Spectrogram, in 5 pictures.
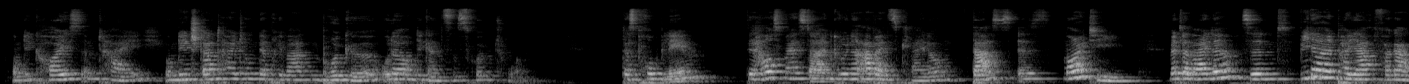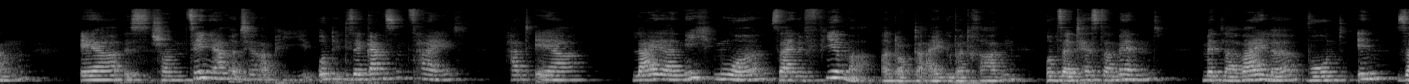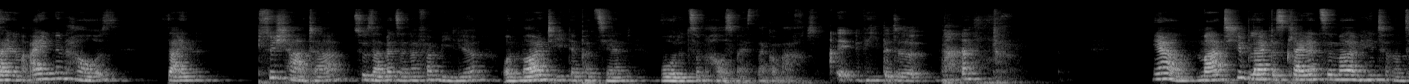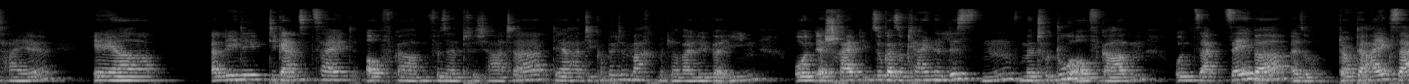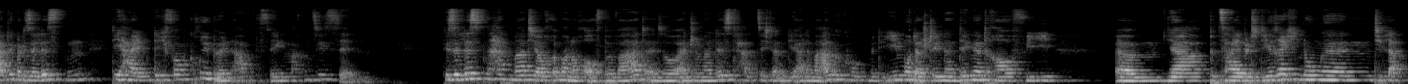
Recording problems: off-mic speech; far
room echo; slight; dies away in 0.4 s

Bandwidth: 14 kHz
